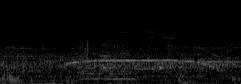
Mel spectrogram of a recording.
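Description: A football crowd roars and cheers steadily as the Newnan Cougars take the field against the Northgate Vikings, dense and continuous, with shouting voices mixed in.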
